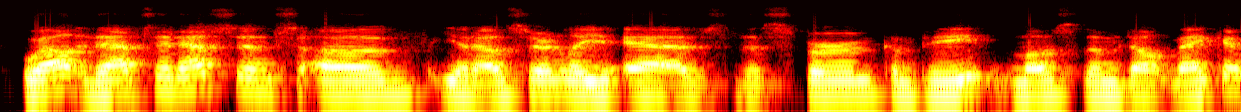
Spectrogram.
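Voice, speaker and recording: A man with an unremarkable speaking voice, fairly even intonation and a fairly slow pace. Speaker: author and psychotherapist. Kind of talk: podcast interview.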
